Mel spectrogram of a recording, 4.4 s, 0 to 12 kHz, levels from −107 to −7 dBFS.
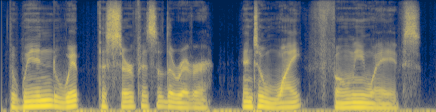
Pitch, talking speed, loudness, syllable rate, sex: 105 Hz, 165 wpm, -19 LUFS, 5.3 syllables/s, male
